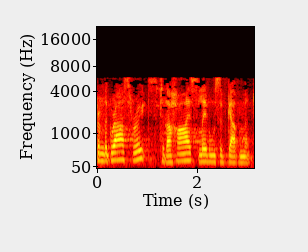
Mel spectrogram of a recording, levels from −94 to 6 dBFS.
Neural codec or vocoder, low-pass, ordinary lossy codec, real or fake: none; 7.2 kHz; MP3, 24 kbps; real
